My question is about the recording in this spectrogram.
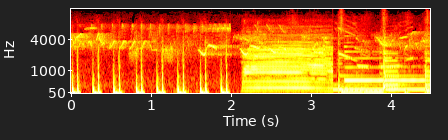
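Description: A fast run of sharp clicks, about five a second, then a cow moos once for about a second, starting about two seconds in; music comes back near the end.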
